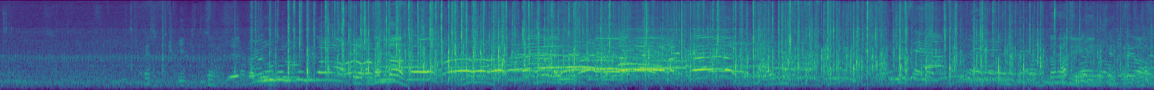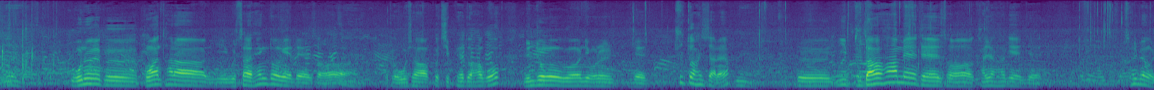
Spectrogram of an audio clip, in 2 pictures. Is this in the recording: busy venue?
yes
